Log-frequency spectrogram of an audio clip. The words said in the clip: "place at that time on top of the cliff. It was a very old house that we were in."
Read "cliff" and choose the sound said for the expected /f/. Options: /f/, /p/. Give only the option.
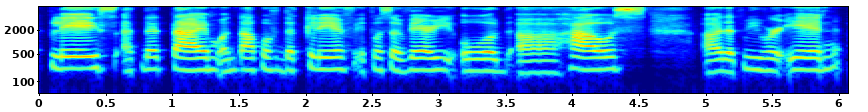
/f/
